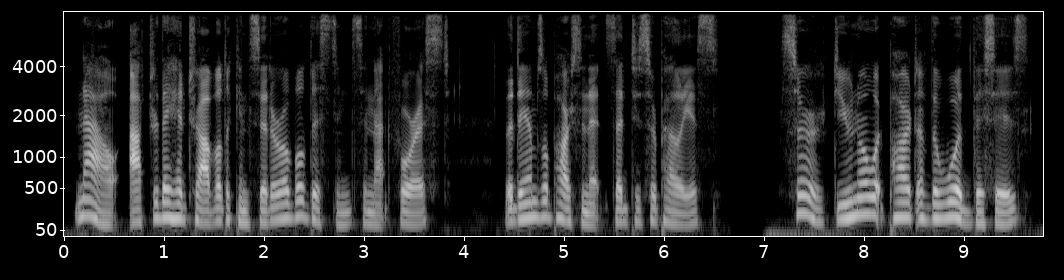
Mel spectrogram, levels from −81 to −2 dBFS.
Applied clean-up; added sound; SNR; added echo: none; none; none; none.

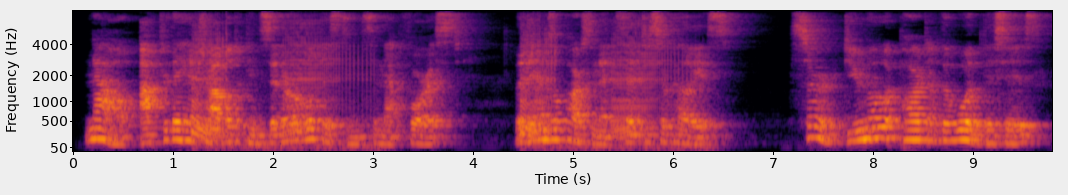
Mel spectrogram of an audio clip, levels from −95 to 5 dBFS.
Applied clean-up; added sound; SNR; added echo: none; Fart; 7 dB; reverberation time 0.7 s.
